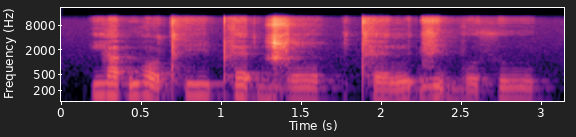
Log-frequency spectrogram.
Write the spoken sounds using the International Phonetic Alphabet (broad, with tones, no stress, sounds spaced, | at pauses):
j ä˦ ʔ w ɔ̰˦˨ tʰ i˦ pʰ ɛ˦ ʔ d͡ʑ o˦ | tʰ ɛ˨ ŋ ɪ˦ ʔ z ḭ˦˨ b o˨ θ u˦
